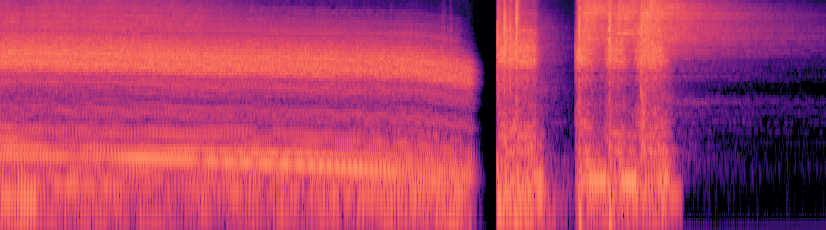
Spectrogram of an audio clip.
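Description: Heavy metal band with distorted electric guitars: a held chord ends one song, cutting off sharply about halfway through. After a brief silence the next song opens with two short full-band hits, the second left to ring and die away.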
